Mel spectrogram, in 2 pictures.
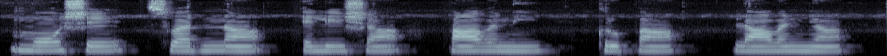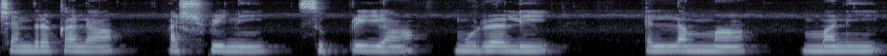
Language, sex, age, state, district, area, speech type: Telugu, female, 18-30, Andhra Pradesh, Kadapa, urban, spontaneous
